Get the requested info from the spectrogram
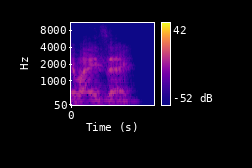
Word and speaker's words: Vizag: Vizag. Okay. I was pronouncing it incorrectly. Okay. Vizag.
